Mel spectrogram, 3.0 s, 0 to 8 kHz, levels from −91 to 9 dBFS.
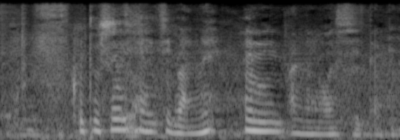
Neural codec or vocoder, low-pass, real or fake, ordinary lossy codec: codec, 16 kHz, 2 kbps, FreqCodec, larger model; 7.2 kHz; fake; none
